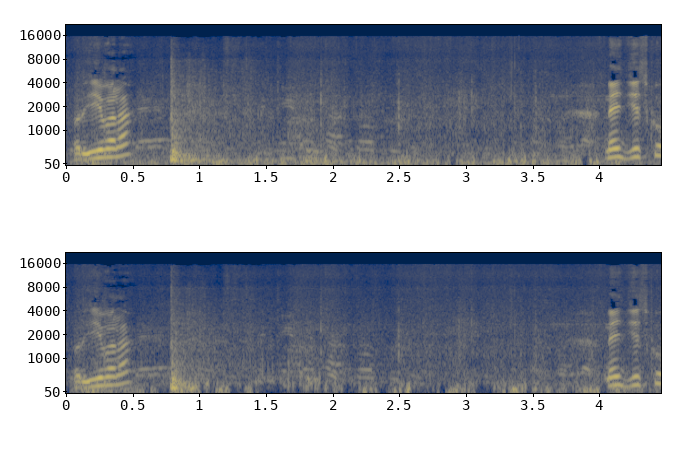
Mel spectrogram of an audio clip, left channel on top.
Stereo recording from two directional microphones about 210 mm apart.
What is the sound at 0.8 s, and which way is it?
Basketball bounce, 40° right (ahead or behind).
